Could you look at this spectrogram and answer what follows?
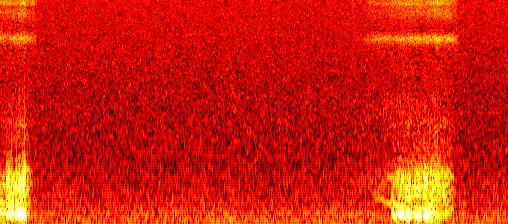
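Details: Sleeping dog snoring: two low, rumbling snores about four seconds apart with quiet between them; ordinary snoring.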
